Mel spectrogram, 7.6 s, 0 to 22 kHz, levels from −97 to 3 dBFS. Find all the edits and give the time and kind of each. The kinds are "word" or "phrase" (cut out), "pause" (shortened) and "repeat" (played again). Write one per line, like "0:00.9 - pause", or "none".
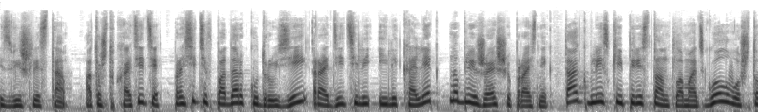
0:01.2 - word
